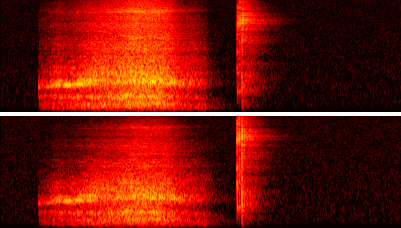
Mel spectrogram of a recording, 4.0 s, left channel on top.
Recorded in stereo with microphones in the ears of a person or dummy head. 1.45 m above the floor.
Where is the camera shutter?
45° right (ahead or behind), 0.7 m.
